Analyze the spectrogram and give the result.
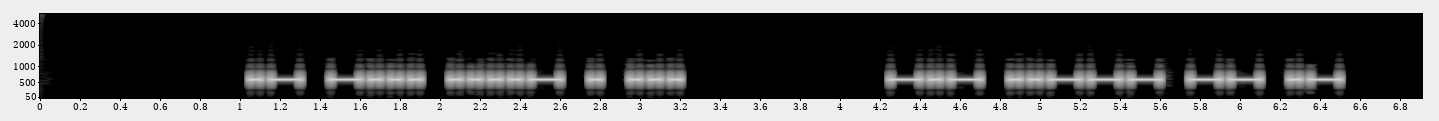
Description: Morse code, heard as a keyed tone, about 24 wpm, 600 Hz. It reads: AB4ES K2MA
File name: Callsigns-24wpm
